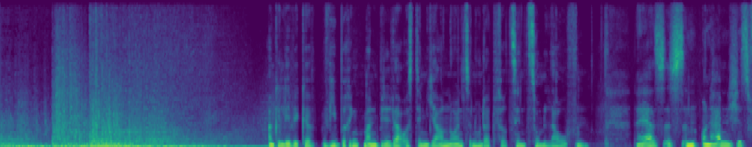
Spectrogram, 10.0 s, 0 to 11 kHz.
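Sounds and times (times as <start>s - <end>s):
bullets and shells flying from a trench in battle: 0.0s - 3.6s
speech: 3.6s - 10.0s.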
